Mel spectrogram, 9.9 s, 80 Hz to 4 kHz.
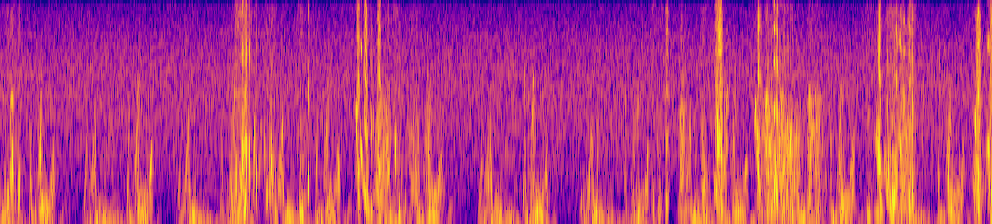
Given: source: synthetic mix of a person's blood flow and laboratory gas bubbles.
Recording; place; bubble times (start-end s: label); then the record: Doppler ultrasound of blood flow; precordium
0.01-0.23 s: bubbles
2.26-2.79 s: bubbles
2.96-3.12 s: bubbles
3.53-4.21 s: bubbles
6.50-6.72 s: bubbles
6.79-6.91 s: bubbles
7.00-7.30 s: bubbles
7.54-8.03 s: bubbles
8.06-8.29 s: bubbles
8.65-9.18 s: bubbles
9.72-9.93 s: bubbles
From the record:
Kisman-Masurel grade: 333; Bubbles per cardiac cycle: rolling drumbeat, 9 or more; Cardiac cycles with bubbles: 50 to 99%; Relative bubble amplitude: loud (0.450 to 0.775); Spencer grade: 3 (all of the cardiac periods contain showers or single bubble signals, but not dominating or overriding the cardiac motion signals); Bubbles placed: only in the low amplitude regions of the cardiac cycle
